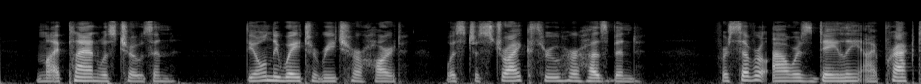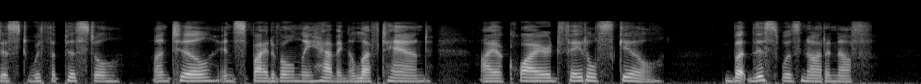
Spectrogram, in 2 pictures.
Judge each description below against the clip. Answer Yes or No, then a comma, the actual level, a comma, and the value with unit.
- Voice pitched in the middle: Yes, medium, 155 Hz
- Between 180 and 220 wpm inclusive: No, average, 145 wpm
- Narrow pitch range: Yes, narrow, 2.3 semitones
